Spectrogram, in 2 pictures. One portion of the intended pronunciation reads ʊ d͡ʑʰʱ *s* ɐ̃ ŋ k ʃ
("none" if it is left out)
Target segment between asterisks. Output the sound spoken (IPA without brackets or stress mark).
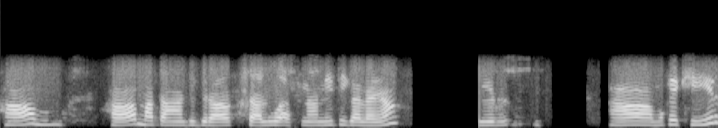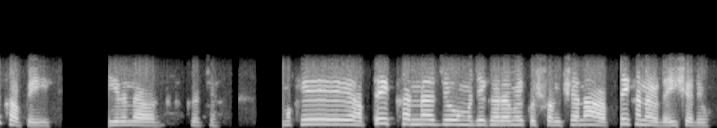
f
